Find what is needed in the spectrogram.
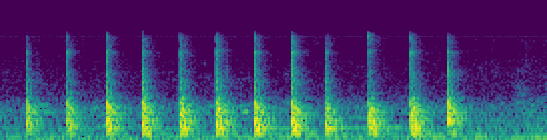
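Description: About a dozen quick blows of a toy tool on the plastic body of a child's ride-on toy Hummer, at a steady three or so a second, stopping a little over three seconds in.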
